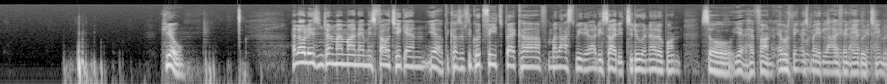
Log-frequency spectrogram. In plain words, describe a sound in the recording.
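A young man beatboxes into a microphone up close.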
